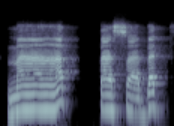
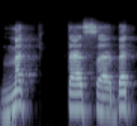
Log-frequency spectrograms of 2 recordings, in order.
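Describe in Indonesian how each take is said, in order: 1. Vokal pertama dipanjangkan. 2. Vokal pertama pendek, langsung berlanjut. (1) "Bukan maktasabat" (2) "langsung masuk"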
